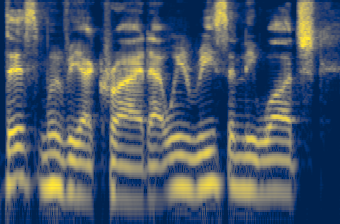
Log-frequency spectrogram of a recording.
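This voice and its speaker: A Puerto Rican YouTube creator in his thirties talks casually to camera, chatting with his viewers, rambling a little and switching into Spanish phrases. He has a Puerto Rican accent, a mid-range voice, a fairly bright tone and normal speed.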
